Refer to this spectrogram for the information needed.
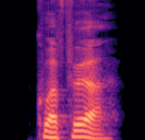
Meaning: hairdresser; barber
- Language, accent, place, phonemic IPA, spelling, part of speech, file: German, Germany, Berlin, /ko̯aˈføːr/, Coiffeur, noun, De-Coiffeur.ogg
